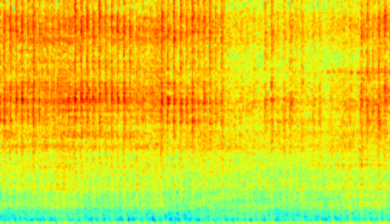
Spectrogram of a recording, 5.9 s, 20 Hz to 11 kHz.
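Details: 2008 Suzuki GS500 idling: light, quick, sharp ticking a few times a second, appearing after the valve shims were replaced; the throttle also hangs slightly despite lubed, adjusted cables; cause not yet found.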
